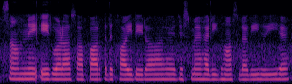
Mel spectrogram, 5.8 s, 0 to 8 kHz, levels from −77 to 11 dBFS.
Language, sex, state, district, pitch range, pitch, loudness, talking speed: Hindi, female, Uttar Pradesh, Jalaun, 175-180 Hz, 180 Hz, -31 LUFS, 175 wpm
